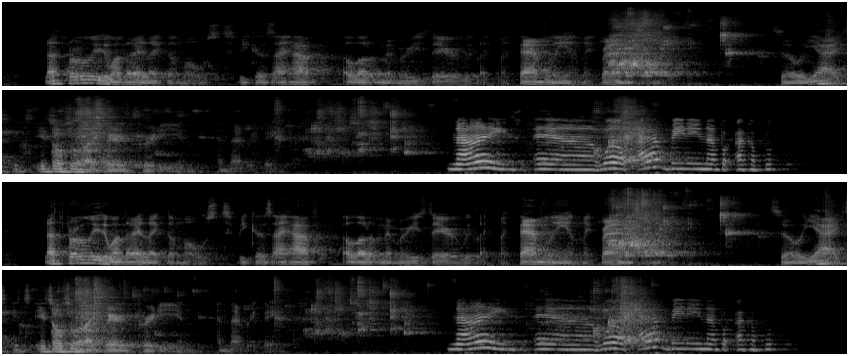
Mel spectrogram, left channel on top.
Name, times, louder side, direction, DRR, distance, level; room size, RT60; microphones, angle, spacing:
voice 1, 0.4-6.9 7.7-11.3, right 2 dB, 40° right, 5 dB, 2.7 m, -38 dB
sound 1, 4.0-4.1 4.5-4.8 5.4-5.5 6.0-7.6 8.2-10.9 11.2-13.3 13.7-15.0, right 1 dB, 25° right, 6.3 m, -39 dB
voice 2, 12.9-16.1, left 4 dB, 30° left, 12 dB, 1.0 m, -33 dB
29.5 x 14.0 x 8.9 m, 1.4 s
head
